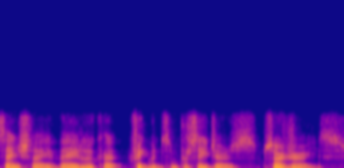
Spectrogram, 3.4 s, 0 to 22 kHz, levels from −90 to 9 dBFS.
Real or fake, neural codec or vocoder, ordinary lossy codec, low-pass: fake; codec, 24 kHz, 0.9 kbps, WavTokenizer, medium speech release version 1; Opus, 24 kbps; 7.2 kHz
